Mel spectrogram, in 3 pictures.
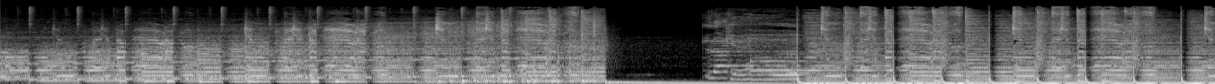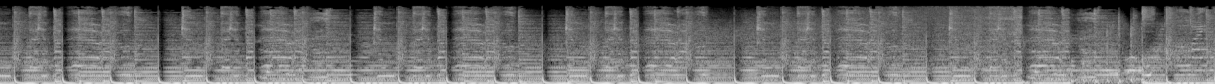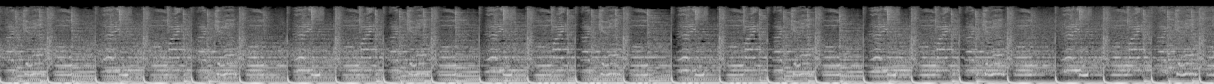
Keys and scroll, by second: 2.4 Escape, 5.5 Escape, 6.8 Escape, 11.1 Escape, 12.1 Delete, 13.7 Escape, 19.3 Escape, 20.5 Escape, 21.9 Escape, 26.9 Escape, 28.1 Escape, 30.1 o, 32.1 Escape.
